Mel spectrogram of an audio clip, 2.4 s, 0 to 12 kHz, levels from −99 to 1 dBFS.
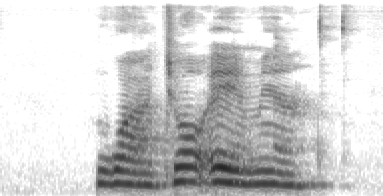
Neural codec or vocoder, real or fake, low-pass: vocoder, 44.1 kHz, 128 mel bands, Pupu-Vocoder; fake; 10.8 kHz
